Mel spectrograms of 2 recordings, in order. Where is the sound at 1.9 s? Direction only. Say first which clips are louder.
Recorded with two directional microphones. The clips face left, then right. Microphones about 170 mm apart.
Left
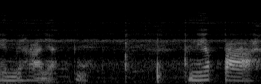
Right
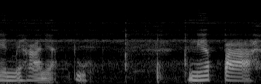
Right 6 dB; 65° right (ahead or behind).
